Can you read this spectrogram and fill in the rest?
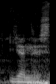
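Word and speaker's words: Llanes: Mais les personnes parlant couramment espagnol savent évidemment que de L ça se prononce. Donc voilà Yanes, nous voilà.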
